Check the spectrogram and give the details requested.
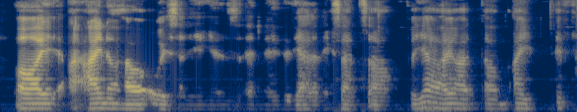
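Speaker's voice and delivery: ordinary delivery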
